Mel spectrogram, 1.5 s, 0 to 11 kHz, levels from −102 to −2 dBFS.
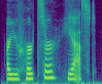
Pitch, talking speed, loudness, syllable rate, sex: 215 Hz, 235 wpm, -17 LUFS, 6.4 syllables/s, female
